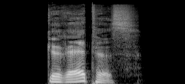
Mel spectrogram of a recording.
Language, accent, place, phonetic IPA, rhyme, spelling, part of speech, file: German, Germany, Berlin, [ɡəˈʁɛːtəs], -ɛːtəs, Gerätes, noun, De-Gerätes.ogg
- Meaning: genitive singular of Gerät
